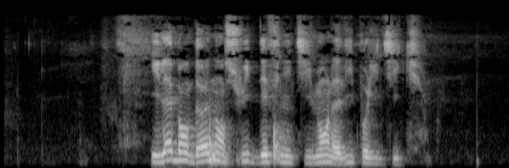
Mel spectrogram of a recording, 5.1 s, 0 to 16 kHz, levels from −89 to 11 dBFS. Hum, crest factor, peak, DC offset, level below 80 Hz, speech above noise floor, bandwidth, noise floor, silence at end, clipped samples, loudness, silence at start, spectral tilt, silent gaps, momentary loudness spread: none; 18 dB; 0 dBFS; under 0.1%; -60 dBFS; 44 dB; 11.5 kHz; -61 dBFS; 0.85 s; under 0.1%; -16 LUFS; 1.15 s; -3.5 dB/octave; none; 10 LU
